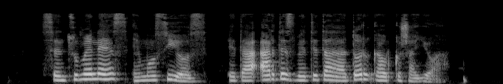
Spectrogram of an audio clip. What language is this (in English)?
Basque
